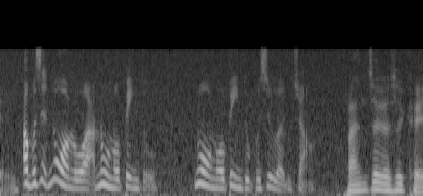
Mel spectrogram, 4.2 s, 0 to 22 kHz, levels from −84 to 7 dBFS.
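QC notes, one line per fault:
No faults heard anywhere in this speech.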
